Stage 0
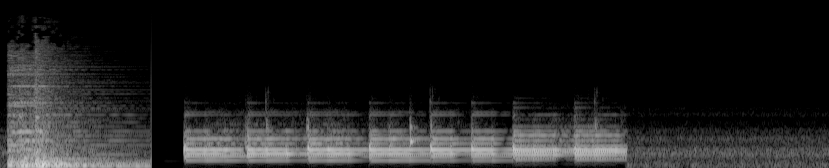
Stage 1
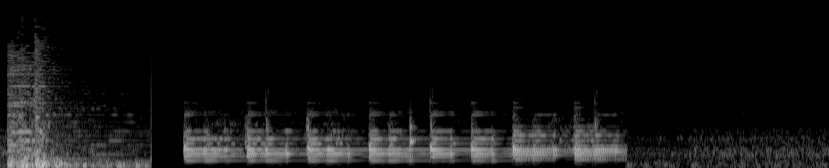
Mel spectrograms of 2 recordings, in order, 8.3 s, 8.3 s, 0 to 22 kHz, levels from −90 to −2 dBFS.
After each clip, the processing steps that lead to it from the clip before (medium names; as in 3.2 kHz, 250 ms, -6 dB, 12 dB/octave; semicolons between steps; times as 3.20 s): reverb removal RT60 1.4 s; trim -6 dB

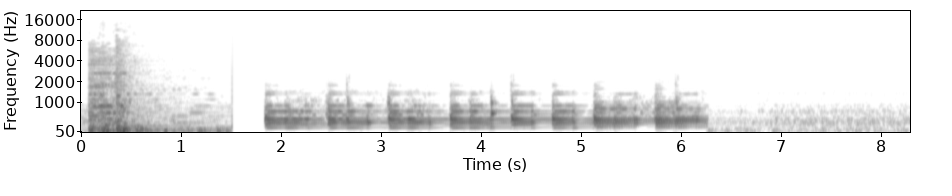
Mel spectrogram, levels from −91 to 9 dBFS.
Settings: dynamic bell 900 Hz, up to +3 dB, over -56 dBFS, Q 1.5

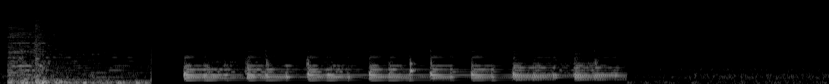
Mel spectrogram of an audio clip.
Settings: gain riding within 5 dB 0.5 s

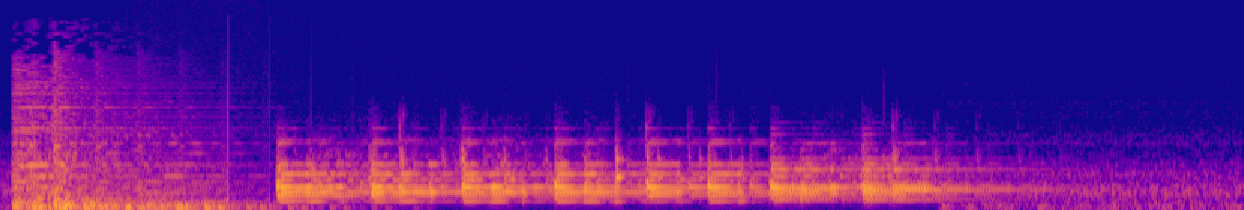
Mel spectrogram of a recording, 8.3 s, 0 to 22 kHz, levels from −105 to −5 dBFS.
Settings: feedback delay 278 ms, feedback 50%, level -14 dB; trim +5.5 dB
